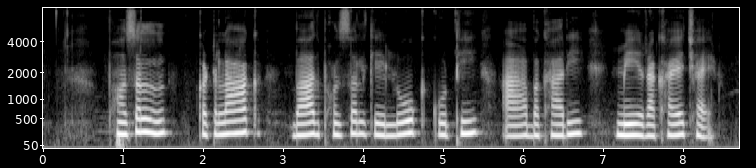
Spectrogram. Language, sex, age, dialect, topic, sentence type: Maithili, female, 18-24, Bajjika, agriculture, statement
